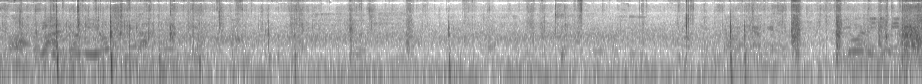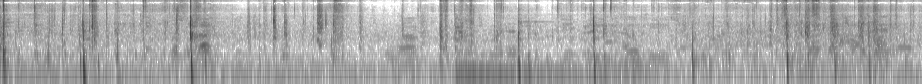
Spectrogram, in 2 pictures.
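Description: A basketball is dribbled on asphalt outdoors.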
